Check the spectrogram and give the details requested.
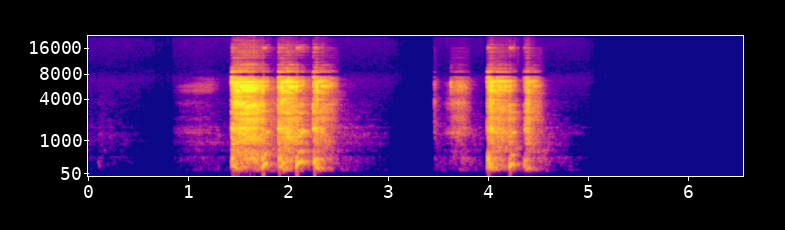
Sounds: Cough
